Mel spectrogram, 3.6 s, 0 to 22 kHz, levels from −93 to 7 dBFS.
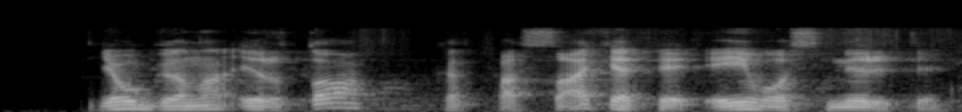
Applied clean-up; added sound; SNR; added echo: neural separator model SepFormer DNS4.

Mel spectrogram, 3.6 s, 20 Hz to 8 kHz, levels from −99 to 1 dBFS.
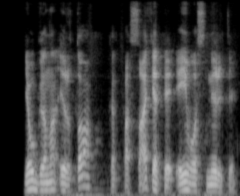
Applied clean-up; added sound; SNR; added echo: neural mask model DeepFilterNet 3.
